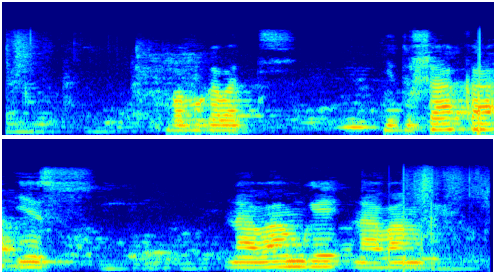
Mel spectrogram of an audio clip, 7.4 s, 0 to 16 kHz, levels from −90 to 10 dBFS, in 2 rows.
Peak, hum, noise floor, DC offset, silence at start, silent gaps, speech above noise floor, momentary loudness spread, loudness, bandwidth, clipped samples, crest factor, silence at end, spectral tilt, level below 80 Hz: -2 dBFS; none; -46 dBFS; under 0.1%; 0.05 s; none; 29 dB; 23 LU; -19 LUFS; 7.4 kHz; under 0.1%; 18 dB; 0.3 s; -8 dB/octave; -52 dBFS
